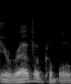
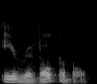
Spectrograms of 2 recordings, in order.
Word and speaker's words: irrevocable: you how to pronounce irrevocable because some people correctly call it irrevocable it's both acceptable but since you don't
